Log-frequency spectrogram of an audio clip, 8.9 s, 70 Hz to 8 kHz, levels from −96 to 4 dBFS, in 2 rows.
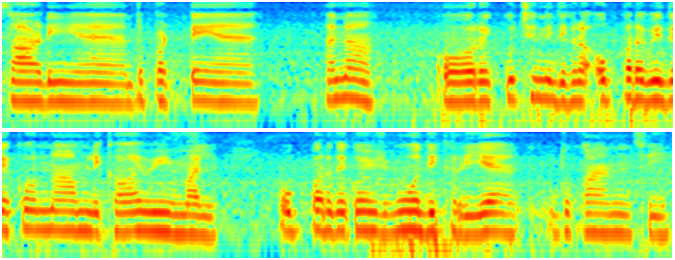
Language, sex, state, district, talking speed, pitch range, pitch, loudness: Hindi, female, Haryana, Jhajjar, 195 wpm, 190-205 Hz, 195 Hz, -16 LUFS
